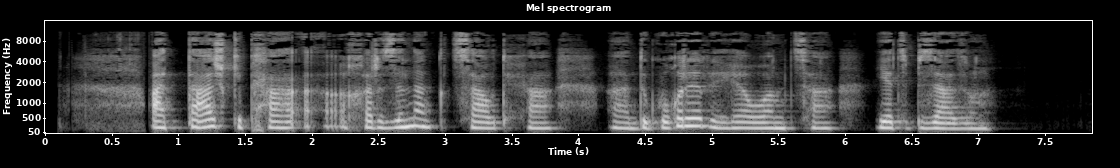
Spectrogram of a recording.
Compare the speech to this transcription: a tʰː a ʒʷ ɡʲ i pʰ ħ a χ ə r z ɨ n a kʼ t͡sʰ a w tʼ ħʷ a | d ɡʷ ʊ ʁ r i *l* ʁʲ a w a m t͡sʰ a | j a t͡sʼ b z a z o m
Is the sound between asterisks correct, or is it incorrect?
incorrect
